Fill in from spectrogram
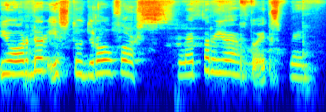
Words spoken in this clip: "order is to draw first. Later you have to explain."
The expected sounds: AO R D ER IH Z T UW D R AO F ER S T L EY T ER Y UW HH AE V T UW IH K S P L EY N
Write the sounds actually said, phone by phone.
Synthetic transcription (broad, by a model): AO R D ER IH S T UW D R AO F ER S L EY T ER Y UW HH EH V T UW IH K S P L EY N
